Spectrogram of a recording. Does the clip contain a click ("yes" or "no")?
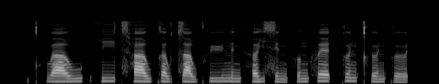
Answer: no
